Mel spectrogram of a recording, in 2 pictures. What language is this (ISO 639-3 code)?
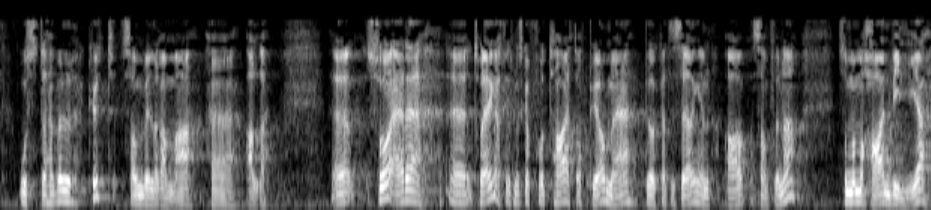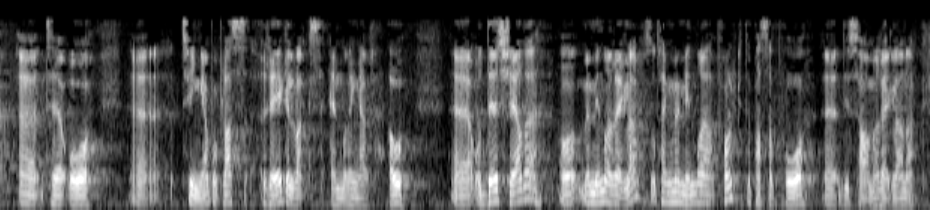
nno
